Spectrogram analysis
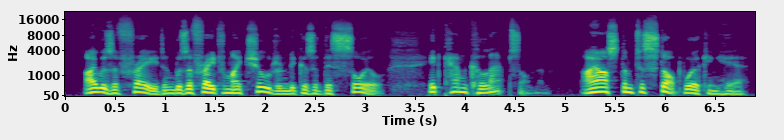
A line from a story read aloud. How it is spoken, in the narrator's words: Rakoton Drasolo said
